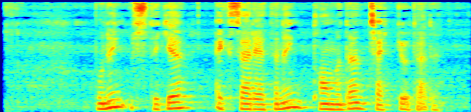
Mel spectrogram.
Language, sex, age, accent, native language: Uzbek, male, 25-34, Xorazm, Uzbek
